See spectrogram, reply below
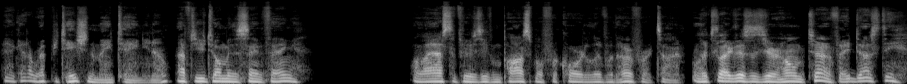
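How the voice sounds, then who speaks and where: A male actor plays a middle-aged space cowboy and protective father for a video game. His voice is heavily husky and sits at an ordinary male pitch. He talks in a folksy, wry, informal way, with a dry studio sound and no room around it. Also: fast, no room sound, natural voice. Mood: casual. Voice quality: husky, raspy. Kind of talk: video game character voice lines.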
